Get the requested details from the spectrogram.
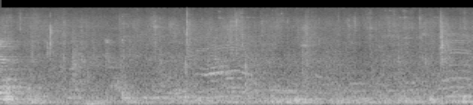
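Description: Children and adults chatter and murmur in an echoing hall.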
